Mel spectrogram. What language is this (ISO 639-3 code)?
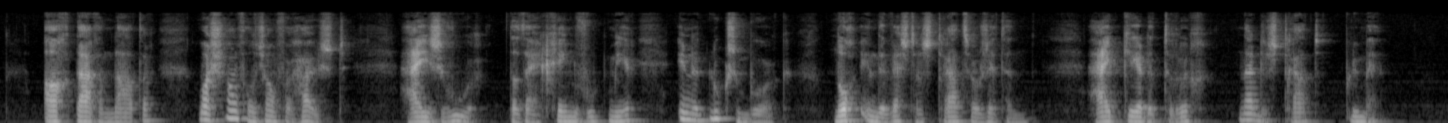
nld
